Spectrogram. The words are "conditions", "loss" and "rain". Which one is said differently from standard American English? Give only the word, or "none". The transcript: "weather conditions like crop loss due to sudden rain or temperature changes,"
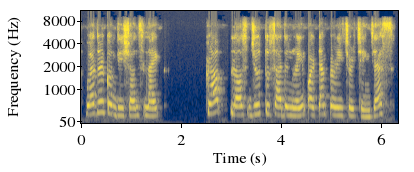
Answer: conditions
